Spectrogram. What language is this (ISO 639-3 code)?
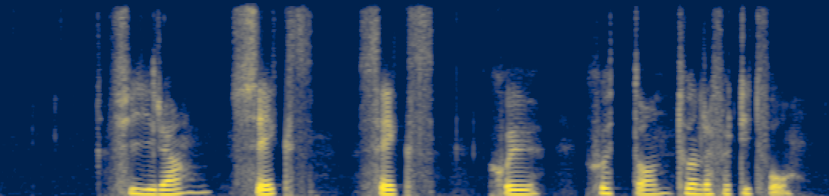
swe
